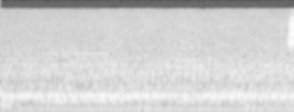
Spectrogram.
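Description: A steady low hum with a faint, steady higher tone above it: unchanging background room noise.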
